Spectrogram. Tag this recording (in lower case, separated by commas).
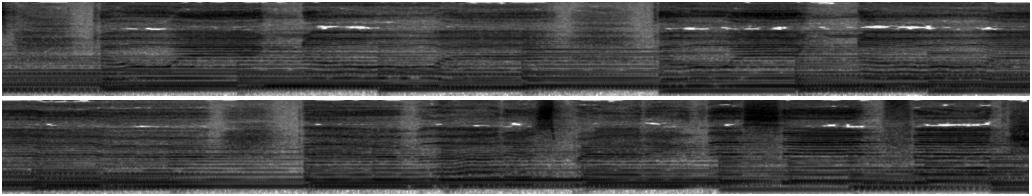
music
